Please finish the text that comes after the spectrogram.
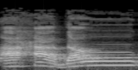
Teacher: کیونکہ تنوین کے بعد یرملون کا واو آ گیا, 4 والا ہے تو غننے کے ساتھ ملا کے پڑھتے ہیں. ہم پڑھ نہیں رہے کیونکہ ہم تو سانس یا توڑ رہے ہیں, لیکن اگر کوئی پڑھنا چاہے تو احداؤں کر کے پڑھے گا.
